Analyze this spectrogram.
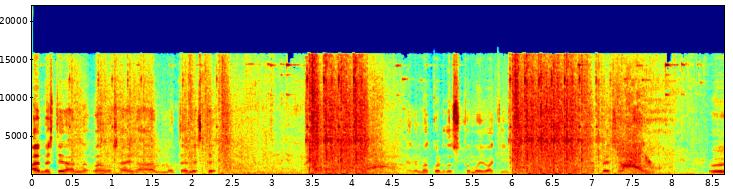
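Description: Pistol shots ring out in quick bursts.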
